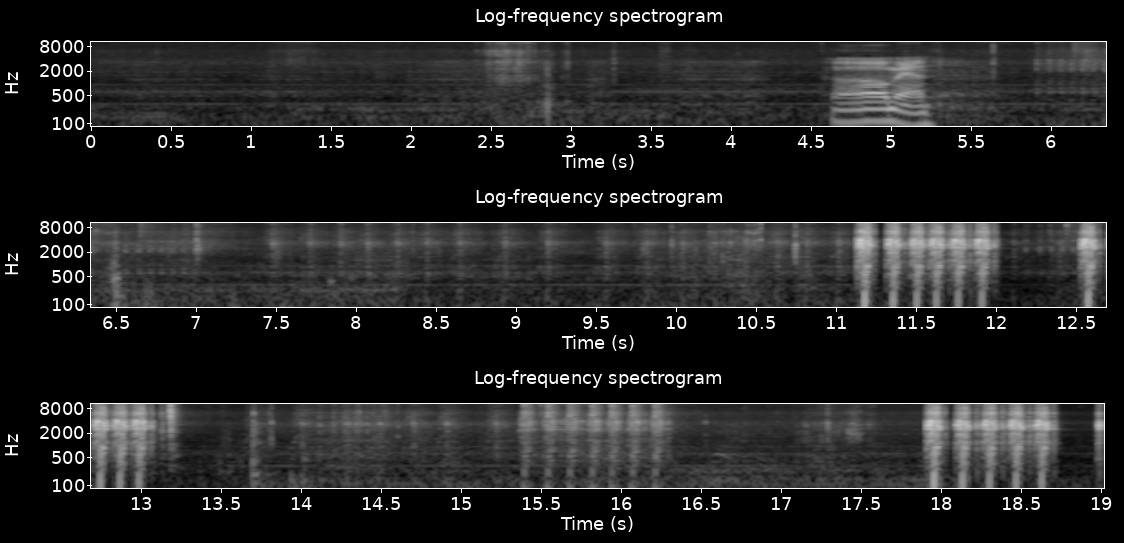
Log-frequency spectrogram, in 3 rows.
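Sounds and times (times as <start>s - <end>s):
airsoft gun full-auto bursts: 8.4s - 13.2s, 15.2s - 16.4s, 17.9s - 19.0s.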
